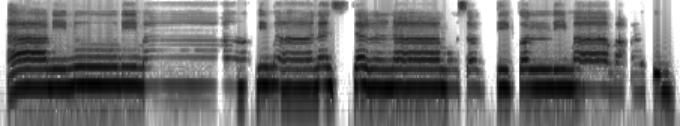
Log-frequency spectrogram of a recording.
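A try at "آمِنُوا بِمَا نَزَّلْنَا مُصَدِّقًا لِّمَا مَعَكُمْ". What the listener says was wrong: Nah, di bima itu jangan terlalu panjang sama dua ketukan Bu ya.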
